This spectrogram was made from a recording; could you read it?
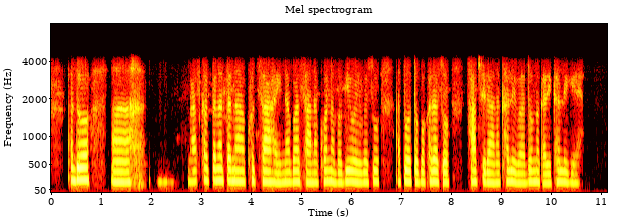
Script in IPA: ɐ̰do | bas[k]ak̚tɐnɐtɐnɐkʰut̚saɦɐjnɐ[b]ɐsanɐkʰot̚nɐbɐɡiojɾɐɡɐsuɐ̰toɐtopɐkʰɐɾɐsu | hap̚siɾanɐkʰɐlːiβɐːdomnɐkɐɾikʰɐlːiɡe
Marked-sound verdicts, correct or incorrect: incorrect, correct

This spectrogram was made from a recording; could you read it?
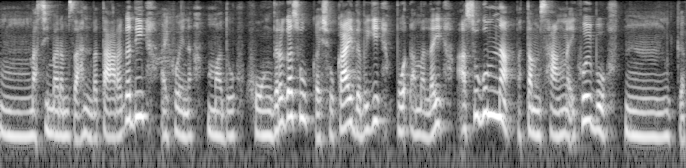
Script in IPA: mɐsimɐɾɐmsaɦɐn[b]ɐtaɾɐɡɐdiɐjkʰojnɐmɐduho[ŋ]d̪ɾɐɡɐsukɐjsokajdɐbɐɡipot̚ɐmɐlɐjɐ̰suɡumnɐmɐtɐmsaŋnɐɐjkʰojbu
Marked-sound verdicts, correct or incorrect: correct, correct

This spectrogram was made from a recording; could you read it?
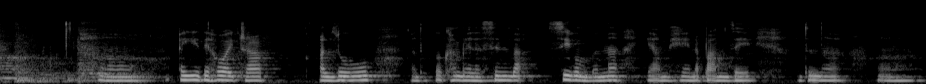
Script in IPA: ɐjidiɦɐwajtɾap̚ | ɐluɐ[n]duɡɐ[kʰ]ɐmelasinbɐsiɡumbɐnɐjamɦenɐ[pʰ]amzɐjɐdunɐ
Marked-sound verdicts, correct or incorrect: incorrect, correct, incorrect

